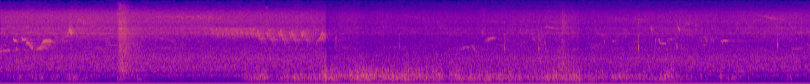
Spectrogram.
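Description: Steady outdoor background noise with a low rumble, over which a few faint, short high bird peeps sound now and then and a brief rapid high trill comes about four seconds in. A single sharp click about two seconds in.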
